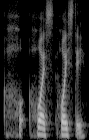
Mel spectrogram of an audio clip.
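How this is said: The name is said in a southern accent.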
